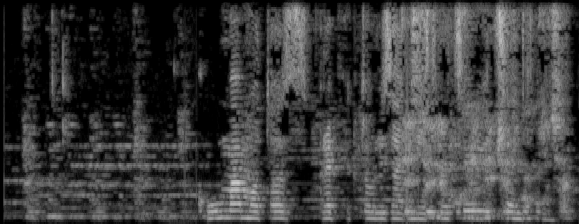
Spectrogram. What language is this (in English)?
Georgian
